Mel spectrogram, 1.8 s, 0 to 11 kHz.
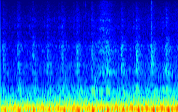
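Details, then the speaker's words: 2004 Honda Pilot EX-L with no exhaust system fitted: deep, loud, raw pulsing rumble at idle with rapid uneven chuffs; starts right up, loud from missing exhaust. "Okay, so things look really good. Pretty happy with it. I mean, the thing starts right up. Kind of loud, but you know, it's what it is with no exhaust."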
